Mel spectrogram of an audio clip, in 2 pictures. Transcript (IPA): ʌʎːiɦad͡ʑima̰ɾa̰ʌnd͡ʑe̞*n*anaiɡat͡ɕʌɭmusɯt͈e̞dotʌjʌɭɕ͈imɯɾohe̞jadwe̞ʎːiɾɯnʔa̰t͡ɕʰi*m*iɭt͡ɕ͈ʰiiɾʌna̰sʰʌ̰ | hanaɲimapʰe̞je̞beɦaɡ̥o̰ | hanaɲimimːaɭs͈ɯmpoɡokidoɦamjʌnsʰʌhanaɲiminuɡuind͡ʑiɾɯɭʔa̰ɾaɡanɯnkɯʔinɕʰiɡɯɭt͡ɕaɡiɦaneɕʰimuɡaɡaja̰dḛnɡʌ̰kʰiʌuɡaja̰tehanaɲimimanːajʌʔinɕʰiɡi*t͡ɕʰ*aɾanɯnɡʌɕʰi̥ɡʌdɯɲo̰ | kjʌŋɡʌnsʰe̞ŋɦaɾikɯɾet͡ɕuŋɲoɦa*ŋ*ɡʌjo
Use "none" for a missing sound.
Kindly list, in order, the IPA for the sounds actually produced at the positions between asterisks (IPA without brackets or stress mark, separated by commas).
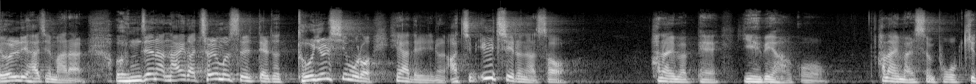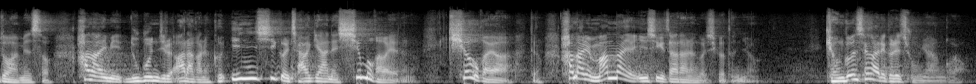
n, m, t͡ɕ, n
